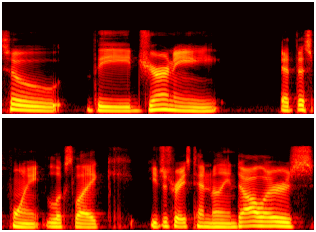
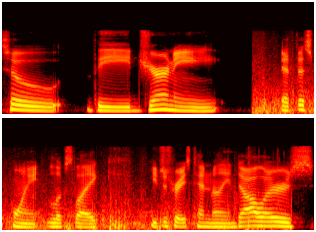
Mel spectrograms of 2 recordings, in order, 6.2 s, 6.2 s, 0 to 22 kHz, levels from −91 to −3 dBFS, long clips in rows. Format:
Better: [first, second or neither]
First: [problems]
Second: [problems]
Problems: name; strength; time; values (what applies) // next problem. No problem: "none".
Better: first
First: none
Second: background sound (Wind); 10 dB below the speech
